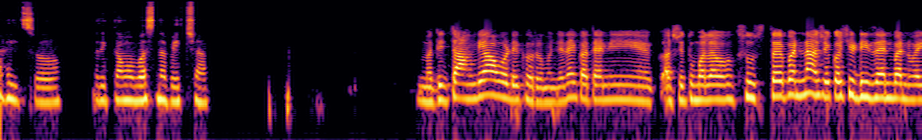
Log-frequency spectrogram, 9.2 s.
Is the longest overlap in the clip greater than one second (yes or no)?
no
